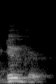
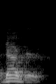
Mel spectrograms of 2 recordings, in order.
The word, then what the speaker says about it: Dugger: further east and northeast they would say my name Duker instead of Duggar and it was one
